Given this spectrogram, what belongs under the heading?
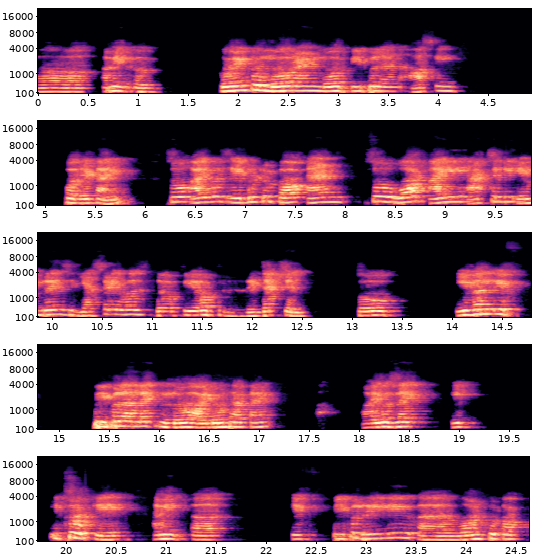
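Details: Adult woman who stutters/stammers, active in the stuttering community, with audible part-word repetitions; stuttering.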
